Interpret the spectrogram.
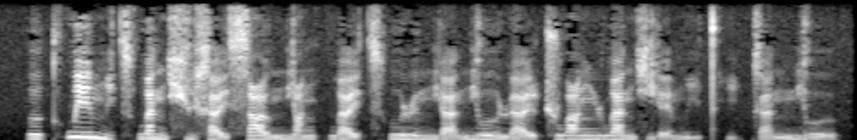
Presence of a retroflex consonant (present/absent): present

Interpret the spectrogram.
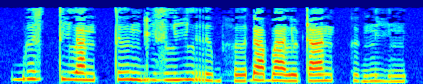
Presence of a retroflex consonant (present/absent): present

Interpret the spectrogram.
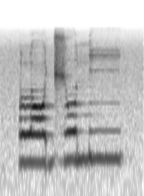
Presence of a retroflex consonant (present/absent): absent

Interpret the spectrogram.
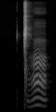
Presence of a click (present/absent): present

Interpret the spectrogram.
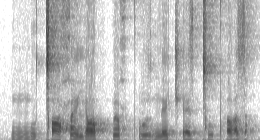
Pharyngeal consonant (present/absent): present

